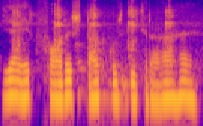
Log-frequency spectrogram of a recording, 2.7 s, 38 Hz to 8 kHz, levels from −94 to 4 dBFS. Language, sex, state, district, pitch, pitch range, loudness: Hindi, male, Arunachal Pradesh, Lower Dibang Valley, 125 Hz, 120-130 Hz, -18 LUFS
